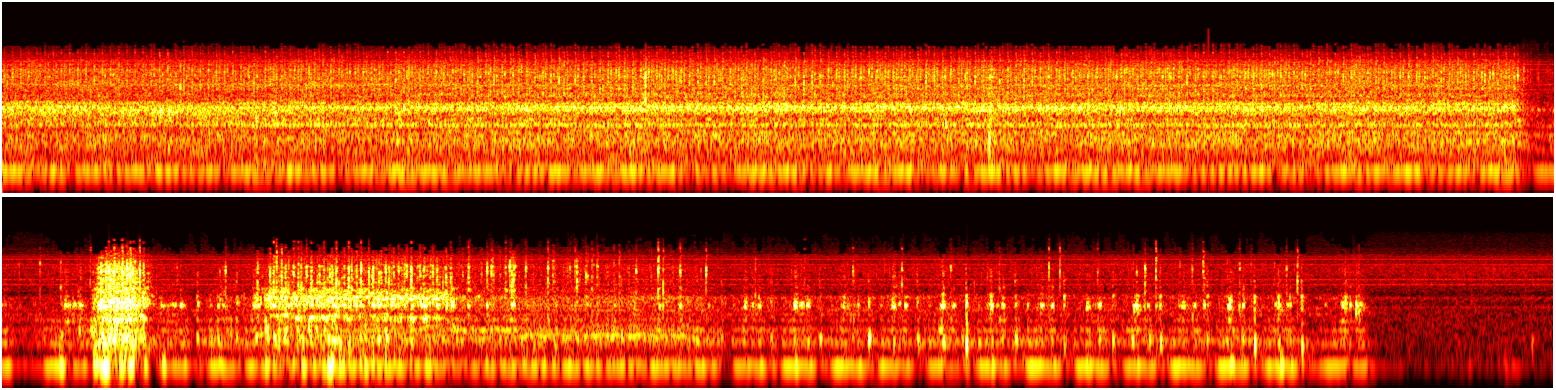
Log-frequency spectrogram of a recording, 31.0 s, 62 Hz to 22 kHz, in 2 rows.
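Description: Pfaff Creative 1473 CD electronic sewing machine sewing steadily for about fifteen seconds, then stopping briefly, with a short loud noise just after. It then sews again in an uneven, pulsing rhythm as it stitches a decorative pattern, and stops just before the end.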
